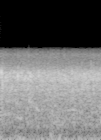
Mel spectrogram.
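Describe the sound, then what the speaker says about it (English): A river near Old Mellifont Abbey flows in a steady, bright rushing hiss like a stream over stones, close and continuous for a brief moment with no voices. "it's a beautiful river"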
